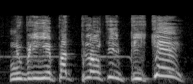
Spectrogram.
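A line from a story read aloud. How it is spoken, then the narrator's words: Exclaiming. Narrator (French): s'écria Madame Blaireau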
